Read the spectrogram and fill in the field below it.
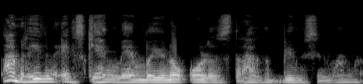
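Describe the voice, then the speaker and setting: A man in his thirties giving a personal testimony in an interview, animated and acting out the people he quotes. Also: on the low side, moderate pace, slightly rough. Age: 30s. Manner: animated storyteller, acts out quoted voices. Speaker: church member sharing testimony.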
